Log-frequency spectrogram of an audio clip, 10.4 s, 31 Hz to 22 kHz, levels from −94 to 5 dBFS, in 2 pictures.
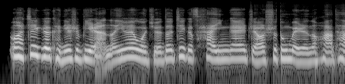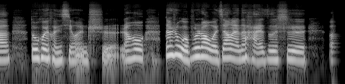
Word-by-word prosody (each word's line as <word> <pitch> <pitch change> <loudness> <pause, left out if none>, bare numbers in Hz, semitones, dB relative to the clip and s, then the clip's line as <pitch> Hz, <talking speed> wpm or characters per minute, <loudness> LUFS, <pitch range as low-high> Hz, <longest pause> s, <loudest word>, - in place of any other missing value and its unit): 哇， 265 -1 +6
这 295 +4 +2
个 255 -1 +7
肯 230 -4 -3
定 210 +3 +2
是 225 0 -1
必 215 +1 -1
然 195 -7 +2
的。 180 +5 -2
因 220 +4 0
为 255 0 +4
我 220 -4 +2
觉 185 0 -5
得 215 +3 -1
这 265 +5 -2
个 220 -3 -2
菜 240 +1 -2
应 210 +1 -2
该 220 0 0
只 215 -1 -8
要 180 +2 +2
是 230 +4 -5
东 220 0 -1
北 195 -5 0
人 170 0 -2
的 185 - -4
话， 190 -1 0
他 200 -3 -1 0.3
都 235 0 +2
会 240 -2 +3
很 195 -4 -4
喜 200 -1 -7
欢 185 - -5
吃。 265 +9 -9
然 210 -4 -3
后 230 0 0 0.3
但 295 +2 +5
是 310 - +2
我 245 -8 +5
不 250 +6 +1
知 - - +5
道 265 -1 +6
我 210 -3 +2
将 235 +5 +2
来 215 -3 +2
的 220 +1 0
孩 180 - -3
子 205 +1 -4
是， 200 -3 -4 0.3
呃， 185 0 -16
215 Hz, 290 characters per minute, -19 LUFS, 195-235 Hz, 0.3 s, 个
